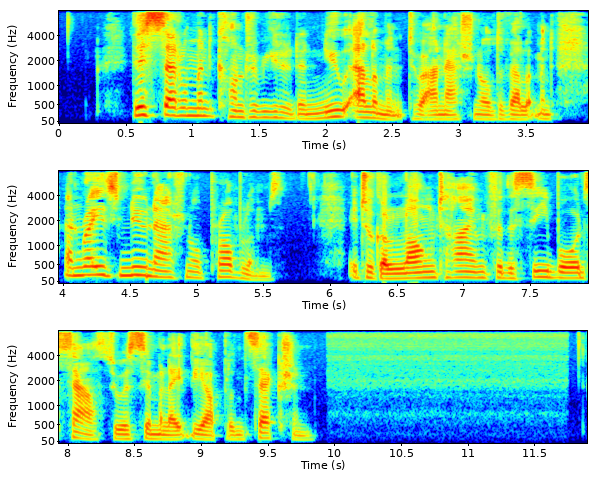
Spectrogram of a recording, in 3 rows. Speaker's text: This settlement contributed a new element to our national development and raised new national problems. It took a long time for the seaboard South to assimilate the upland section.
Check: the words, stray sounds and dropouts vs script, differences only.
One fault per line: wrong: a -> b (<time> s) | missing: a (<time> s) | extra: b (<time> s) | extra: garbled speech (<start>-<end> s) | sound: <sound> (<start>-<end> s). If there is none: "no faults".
no faults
